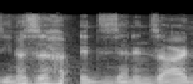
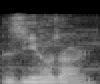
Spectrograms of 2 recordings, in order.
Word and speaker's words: Zenonzard: Before I realized I was pronouncing it wrong, it's Zenonzard, not Zenozard.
